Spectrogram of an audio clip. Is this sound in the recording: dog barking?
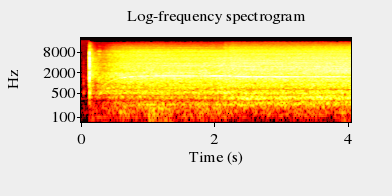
no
